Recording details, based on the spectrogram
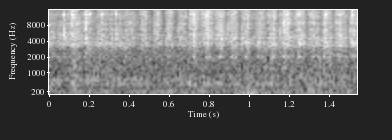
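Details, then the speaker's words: Wood lathe slowed down while a gouge turns a resin-stabilized, out-of-round bowl blank: rapid, regular chattering taps as the gouge hits only high spots, skipping lessening as the blank becomes round. "As I slow down the lathe here, you can see what low points I'm trying to work towards. And as I get closer to them, you can notice the amount of skipping becomes less and less and even less."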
